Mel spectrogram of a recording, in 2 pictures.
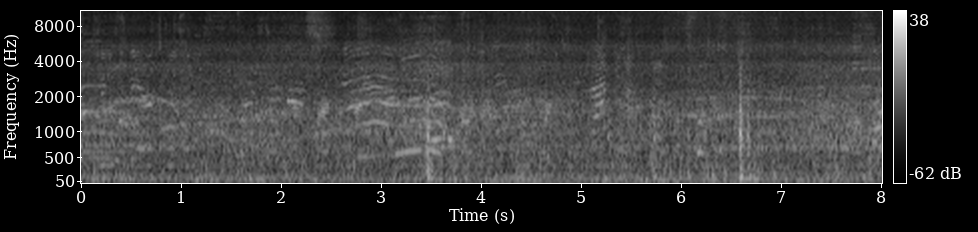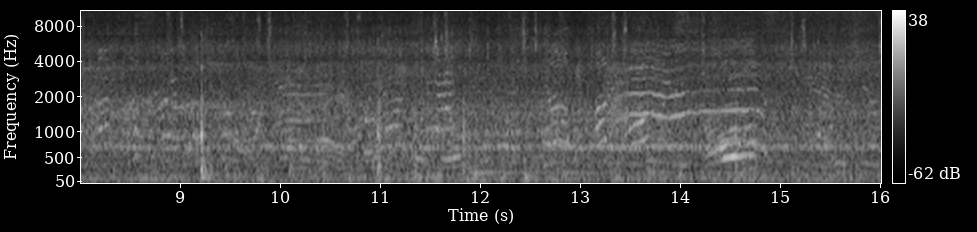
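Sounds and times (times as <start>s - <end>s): riders' voices: 0.0s - 16.0s
roller coaster rumble: 0.0s - 16.0s.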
